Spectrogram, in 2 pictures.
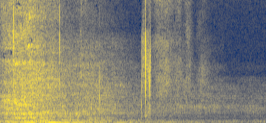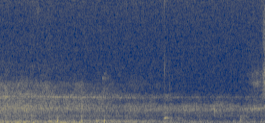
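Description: A motor vehicle's engine hum going by, loudest about a second in and then slowly fading away.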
